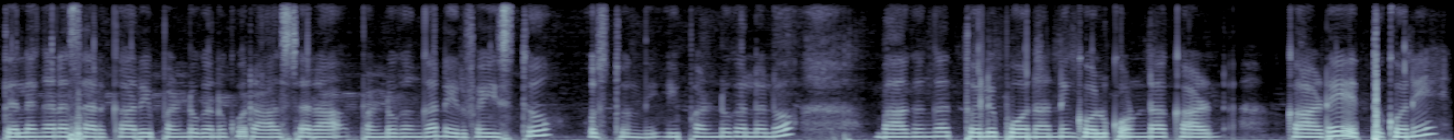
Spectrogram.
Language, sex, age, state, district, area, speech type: Telugu, female, 18-30, Telangana, Hyderabad, urban, spontaneous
